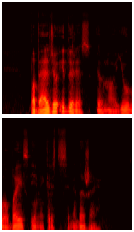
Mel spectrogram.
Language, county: Lithuanian, Marijampolė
